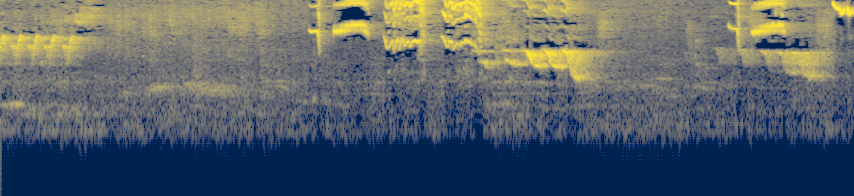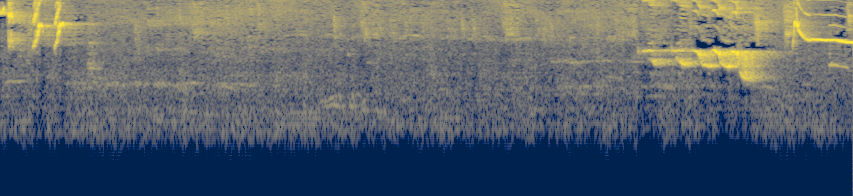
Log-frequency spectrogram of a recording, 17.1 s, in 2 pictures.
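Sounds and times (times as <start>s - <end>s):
thrush singing whistled notes: 3.1s - 6.0s, 7.3s - 9.4s, 14.9s - 17.0s.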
